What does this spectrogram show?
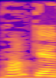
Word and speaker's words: pumpkin: p in there okay we may say it like this because we can't hear that p but there is a p in there pumpkin okay number two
